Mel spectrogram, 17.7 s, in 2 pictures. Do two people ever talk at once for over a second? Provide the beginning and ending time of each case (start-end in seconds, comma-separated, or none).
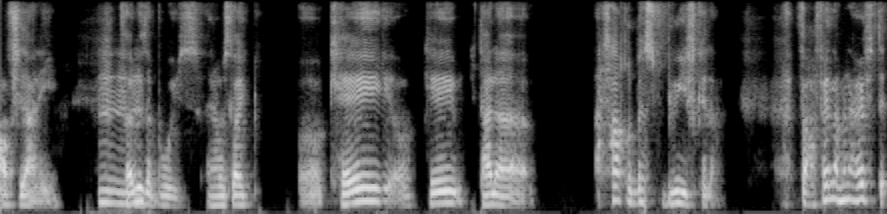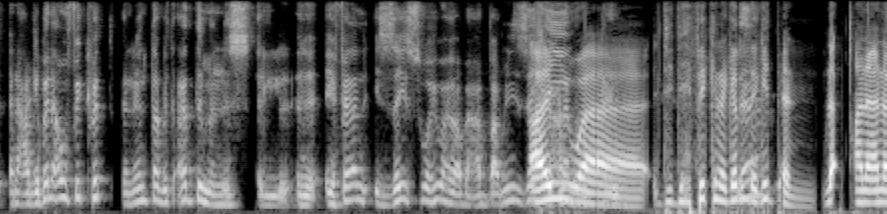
none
